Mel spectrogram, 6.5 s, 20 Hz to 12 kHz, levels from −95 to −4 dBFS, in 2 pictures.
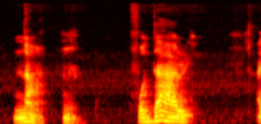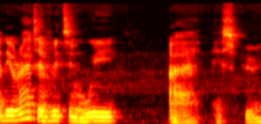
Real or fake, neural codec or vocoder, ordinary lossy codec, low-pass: fake; codec, 24 kHz, 3.1 kbps, DualCodec; none; 10.8 kHz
